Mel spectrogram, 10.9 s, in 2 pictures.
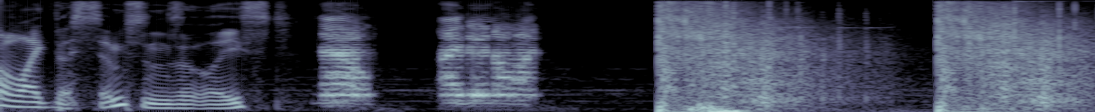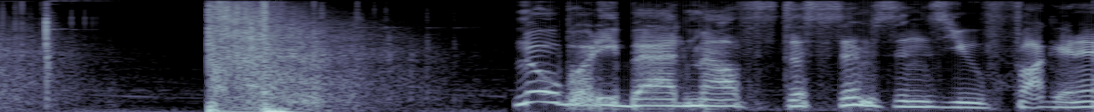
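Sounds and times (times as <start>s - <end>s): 
speech: 0.0s - 2.8s, 8.0s - 10.9s
gunshots: 3.3s - 8.0s.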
